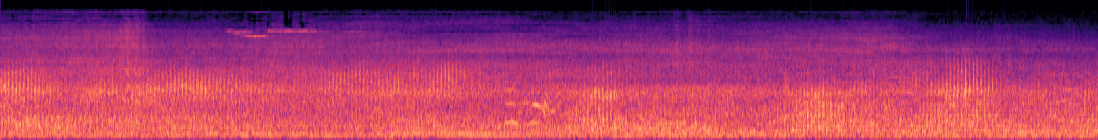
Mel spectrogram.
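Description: Helicopter flying overhead, its rotor and engine drone going on steadily, with voices in the background.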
